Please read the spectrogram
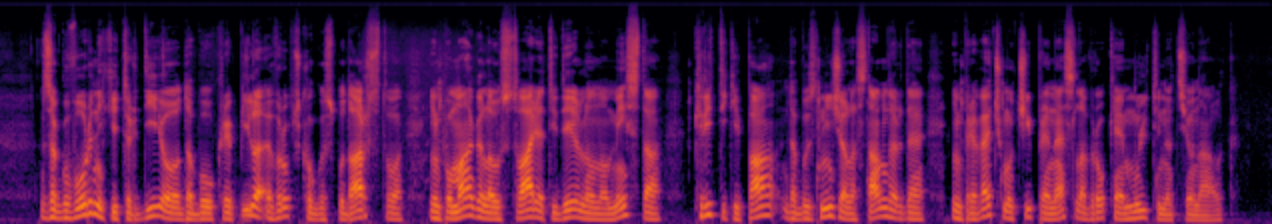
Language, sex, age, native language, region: Slovenian, male, 18-29, Slovenian, Pomurje region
